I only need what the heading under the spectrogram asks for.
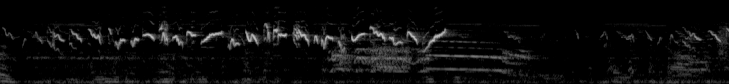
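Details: Lemon-bellied white-eye, heard as a stimulus recording for caged birds: four seconds of rapid, evenly spaced, high chirping notes that rise and fall, a brief buzzy rasp, then a quiet gap before softer chirps resume.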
